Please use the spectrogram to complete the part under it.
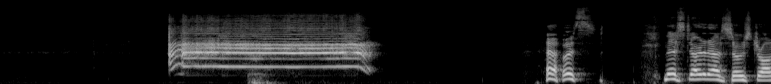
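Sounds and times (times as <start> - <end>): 
man screaming: 1.6 - 3.9
speech: 5.5 - 7.7.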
